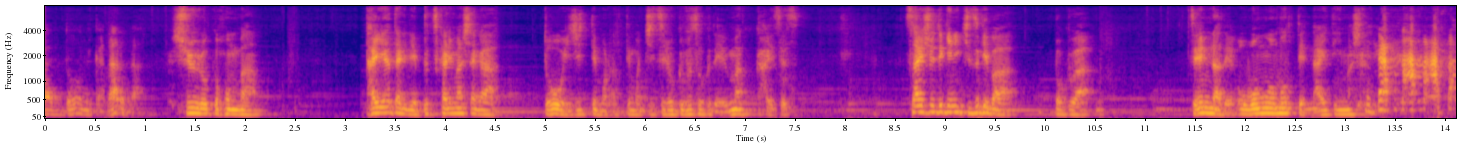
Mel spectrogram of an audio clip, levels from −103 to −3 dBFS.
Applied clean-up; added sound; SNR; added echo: neural separator model SepFormer DNS4.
